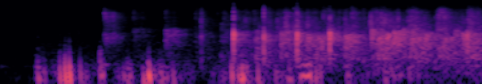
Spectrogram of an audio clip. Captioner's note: applause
